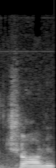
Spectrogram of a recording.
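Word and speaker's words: Echani: It is something I have seen in only the most disciplined and revered of the Ichani weapon masters. Ichani, that's how it's It comes pronounced.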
